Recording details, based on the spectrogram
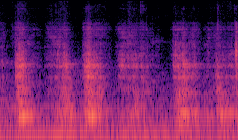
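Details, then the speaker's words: Chevrolet Suburban/Tahoe/Yukon (NBS) front driveshaft U-joint at the transfer case yoke, worked by hand: dry, gritty rasping bursts. Joint broken and leaking; needle bearings suspected flat-spotted from old grease, so they no longer roll. "it even looks like i think the plays coming from the needle bearings are flat spotted on one side probably from basically the grease just getting old and then not rolling anymore and then it spins without the needle bearing spinning you can hear it"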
